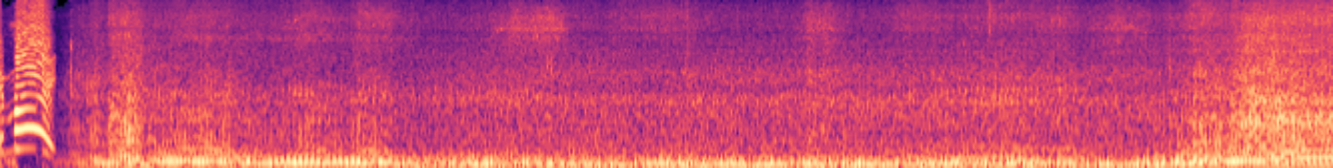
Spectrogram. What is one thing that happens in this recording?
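ATV tyres spin and churn through thick mud.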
